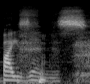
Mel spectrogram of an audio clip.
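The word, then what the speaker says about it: Bisons: women's game against them, they make sure you pronounce it Bisonens with a plural.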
